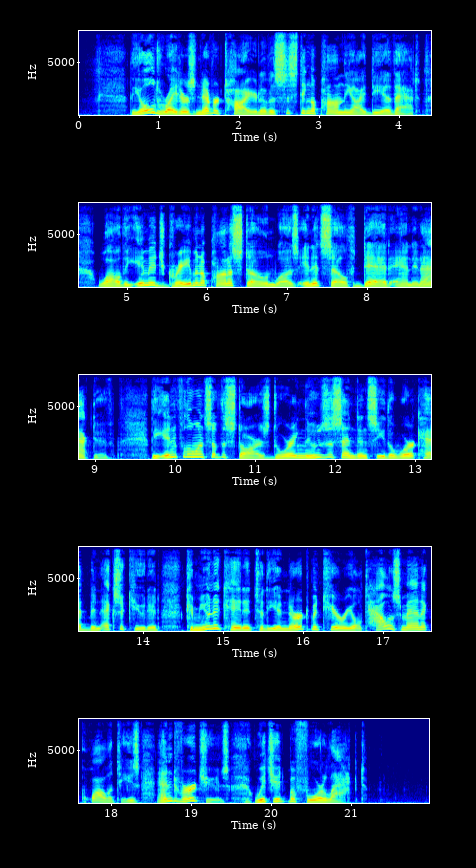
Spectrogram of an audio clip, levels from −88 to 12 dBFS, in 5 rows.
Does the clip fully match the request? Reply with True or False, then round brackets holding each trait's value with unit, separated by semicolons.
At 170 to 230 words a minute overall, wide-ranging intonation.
False (140 wpm; 6.8 semitones)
